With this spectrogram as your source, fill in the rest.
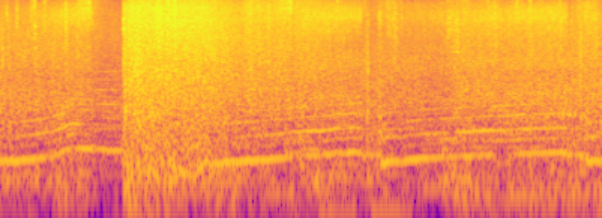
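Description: Tyres crunch and rumble over rough ground.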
